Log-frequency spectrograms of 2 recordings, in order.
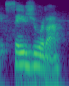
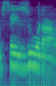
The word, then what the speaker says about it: caesura: That is called a caesura, or caesura, or caesura, however you want to pronounce it, caesura.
